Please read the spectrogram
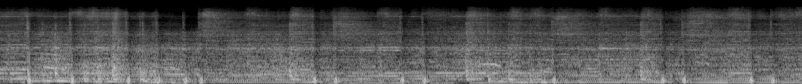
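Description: Live rock band playing an instrumental passage: electric guitar over a drum kit with steady drum hits and a sustained bass line, amplified through a concert PA.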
